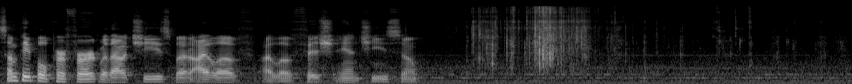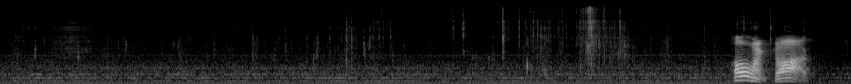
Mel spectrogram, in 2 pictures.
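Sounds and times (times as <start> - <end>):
steady low hum: 0.0 - 17.0
person chewing: 4.6 - 15.8.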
